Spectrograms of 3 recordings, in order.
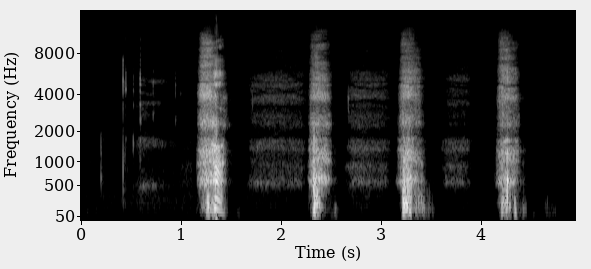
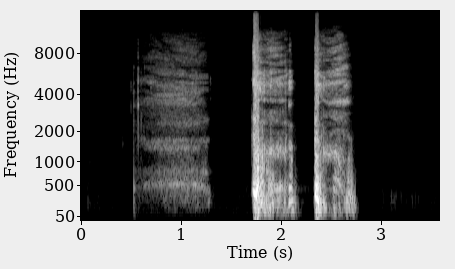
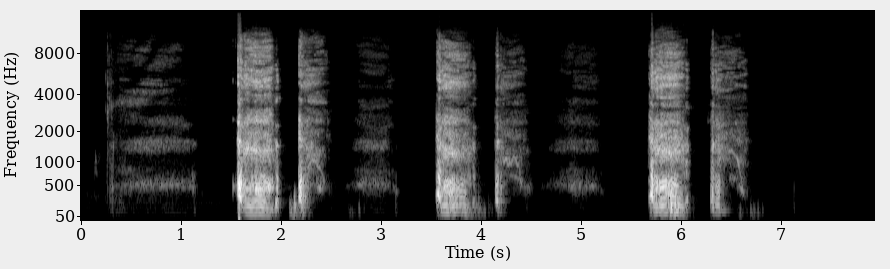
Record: {"exhalation_length": "4.9 s", "exhalation_amplitude": 32767, "exhalation_signal_mean_std_ratio": 0.29, "cough_length": "3.6 s", "cough_amplitude": 32768, "cough_signal_mean_std_ratio": 0.29, "three_cough_length": "7.9 s", "three_cough_amplitude": 32768, "three_cough_signal_mean_std_ratio": 0.32, "survey_phase": "beta (2021-08-13 to 2022-03-07)", "age": "45-64", "gender": "Male", "wearing_mask": "No", "symptom_cough_any": true, "symptom_new_continuous_cough": true, "symptom_sore_throat": true, "symptom_fatigue": true, "symptom_headache": true, "symptom_other": true, "smoker_status": "Never smoked", "respiratory_condition_asthma": true, "respiratory_condition_other": false, "recruitment_source": "Test and Trace", "submission_delay": "0 days", "covid_test_result": "Positive", "covid_test_method": "LFT"}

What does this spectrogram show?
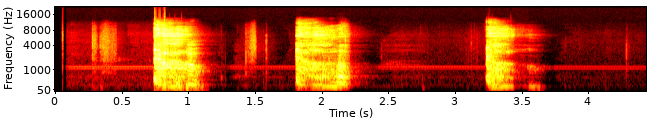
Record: {"three_cough_length": "4.4 s", "three_cough_amplitude": 32767, "three_cough_signal_mean_std_ratio": 0.34, "survey_phase": "beta (2021-08-13 to 2022-03-07)", "age": "45-64", "gender": "Female", "wearing_mask": "No", "symptom_fatigue": true, "symptom_onset": "12 days", "smoker_status": "Never smoked", "respiratory_condition_asthma": false, "respiratory_condition_other": false, "recruitment_source": "REACT", "submission_delay": "1 day", "covid_test_result": "Negative", "covid_test_method": "RT-qPCR", "influenza_a_test_result": "Negative", "influenza_b_test_result": "Negative"}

